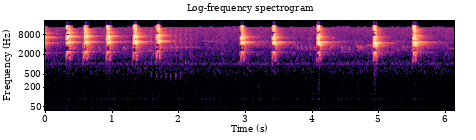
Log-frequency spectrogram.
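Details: Woodpecker calling at its nest: sharp, high, clicking notes given singly at uneven intervals of roughly half a second to a second, in a quiet setting.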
